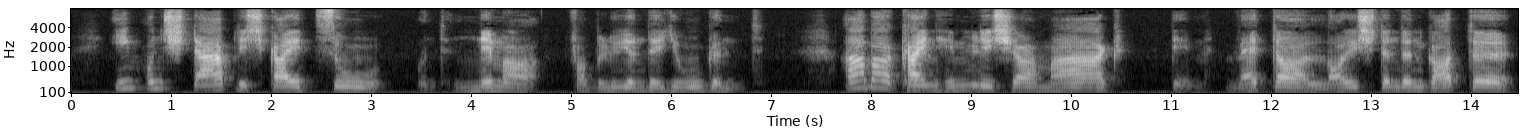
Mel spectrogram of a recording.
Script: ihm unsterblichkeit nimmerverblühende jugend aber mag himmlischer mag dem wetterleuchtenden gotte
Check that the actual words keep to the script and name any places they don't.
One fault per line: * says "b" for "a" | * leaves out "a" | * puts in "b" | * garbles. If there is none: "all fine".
* puts in "zu und"
* says "kein" for "mag"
